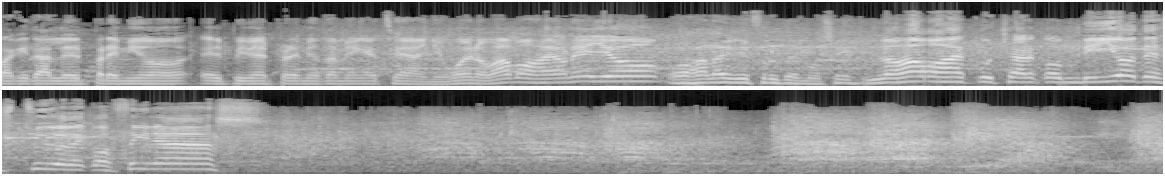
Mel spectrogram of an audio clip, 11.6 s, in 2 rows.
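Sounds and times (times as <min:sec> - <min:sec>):
speech: 0:00.0 - 0:07.3
carnival audience chanting phrases and refrains at a quartet competition: 0:07.2 - 0:11.6.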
